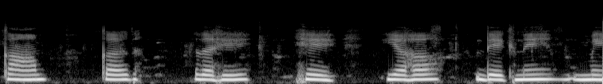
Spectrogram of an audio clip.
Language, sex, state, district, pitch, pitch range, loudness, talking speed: Hindi, female, Madhya Pradesh, Dhar, 225 Hz, 220-230 Hz, -12 LUFS, 70 wpm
